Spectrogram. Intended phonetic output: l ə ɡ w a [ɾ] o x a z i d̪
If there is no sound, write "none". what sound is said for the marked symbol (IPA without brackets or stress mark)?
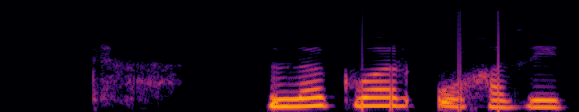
ɾ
